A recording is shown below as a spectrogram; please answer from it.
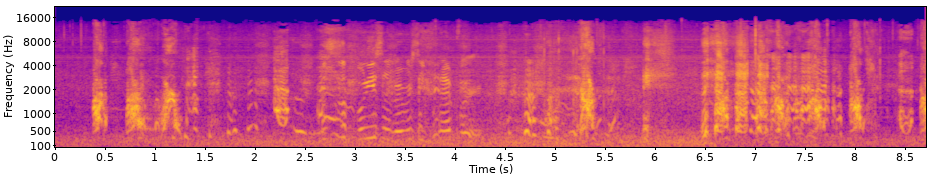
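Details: Dog playing with a feather in sand gives bursts of short barks at start and end, with a stretch of higher wavering whines and yips in the middle.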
